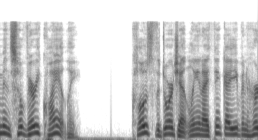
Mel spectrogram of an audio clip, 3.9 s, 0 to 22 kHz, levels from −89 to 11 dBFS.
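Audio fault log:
0.71 s, 1.67 s, 2.62 s, audio missing between chunks: at each point the speech skips forward by roughly 40 ms, with the two sides butted together and no gap of silence, so a small jump is heard. The regular spacing of about one second likely comes from 1.0 s processing chunks dropping audio at each handover. A waveform shows an abrupt step discontinuity at each join; a spectrogram shows a thin vertical broadband line with formant tracks jumping across it.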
